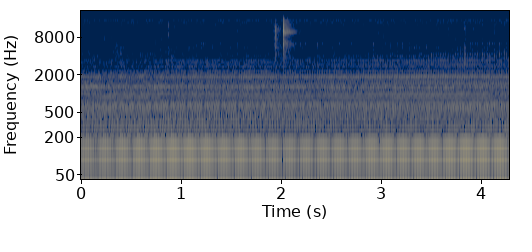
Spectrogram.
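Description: A sustained low chord on a Hammond organ, pulsing evenly about five times a second, with steady overtones held above it. A brief faint high click comes about halfway through.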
